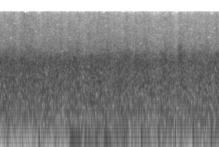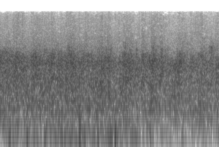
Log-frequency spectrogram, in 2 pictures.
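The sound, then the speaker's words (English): A large audience gives a round of applause for Walter Shorenstein, clapping steadily for about six seconds, a dense, loud wash of hand claps that holds even throughout with no voices breaking through. “And actually, I would be remiss if I didn't ask you all to give a big round of applause to Walter Shorenstein, because he would love it.”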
